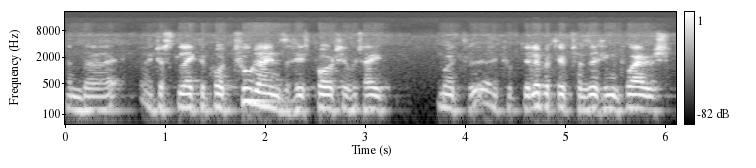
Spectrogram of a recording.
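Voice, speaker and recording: An older man giving a formal lecture in a curtained embassy room, talking in a measured way with frequent restarts and fillers. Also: medium pitch, fairly even intonation, husky, highs cut off. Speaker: guest lecturer.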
